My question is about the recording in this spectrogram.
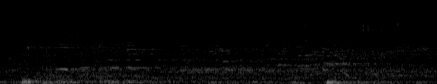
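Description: Badminton players' footfalls on a sports-hall court floor, with two low thumps, one about a quarter second in and one about three seconds later. Faint racket-on-shuttlecock clicks and distant voices echo in the hall.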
